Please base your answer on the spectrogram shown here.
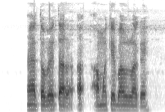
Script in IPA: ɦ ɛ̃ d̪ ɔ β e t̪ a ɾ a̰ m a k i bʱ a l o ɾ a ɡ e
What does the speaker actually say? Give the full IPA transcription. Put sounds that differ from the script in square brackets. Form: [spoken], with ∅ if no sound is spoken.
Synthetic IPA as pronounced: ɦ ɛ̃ [t̪] ɔ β e t̪ a ɾ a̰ m a k [e] bʱ a l o [l] a ɡ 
